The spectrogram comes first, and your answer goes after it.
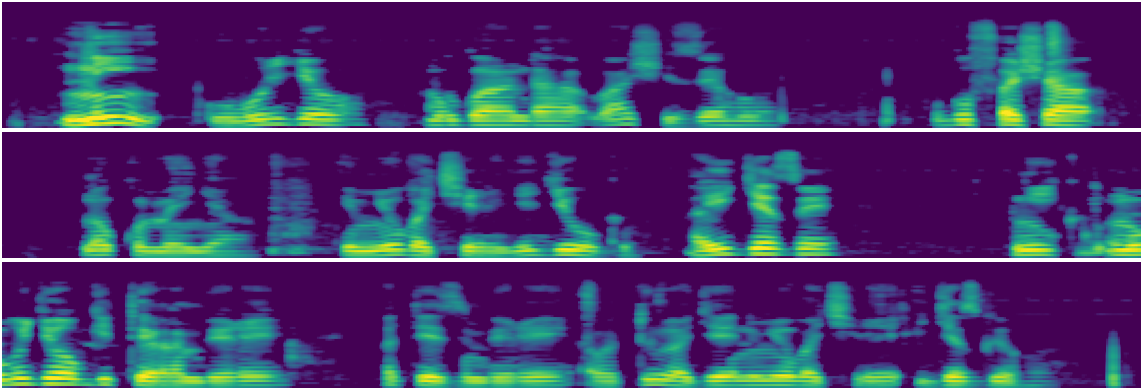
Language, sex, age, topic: Kinyarwanda, male, 25-35, government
